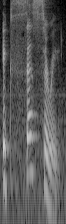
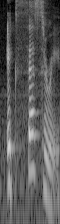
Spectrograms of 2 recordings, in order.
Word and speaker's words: accessory: mmm accessory is the wrong pronunciation accessory the stress goes right there so it's accessory accessory and then she asks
